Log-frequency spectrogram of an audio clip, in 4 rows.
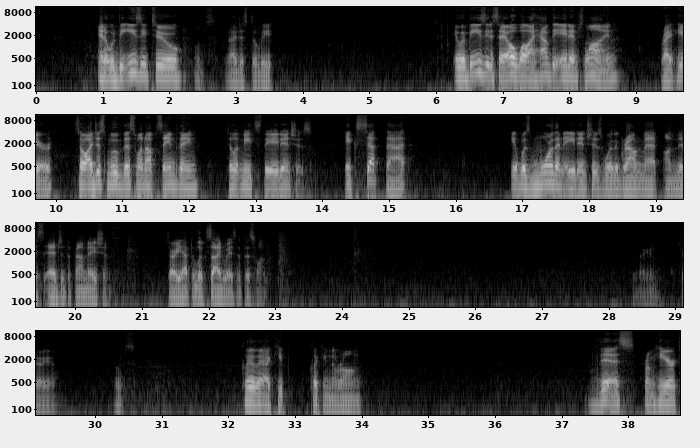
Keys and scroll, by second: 2.3 ctrl+z.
